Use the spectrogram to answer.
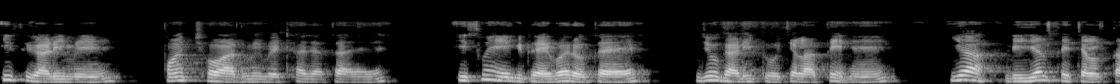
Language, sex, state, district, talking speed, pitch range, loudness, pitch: Hindi, male, Bihar, Jamui, 125 wpm, 125-170 Hz, -17 LUFS, 150 Hz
